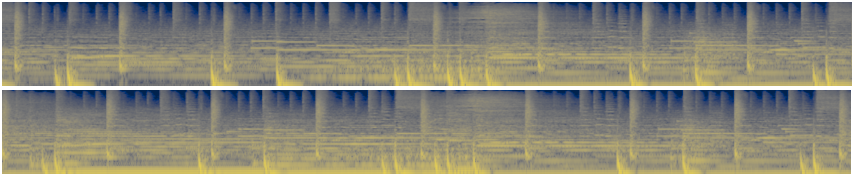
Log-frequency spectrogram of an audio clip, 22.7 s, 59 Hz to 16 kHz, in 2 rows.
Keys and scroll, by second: 0.7 ctrl+-, 5.5 ctrl+=.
